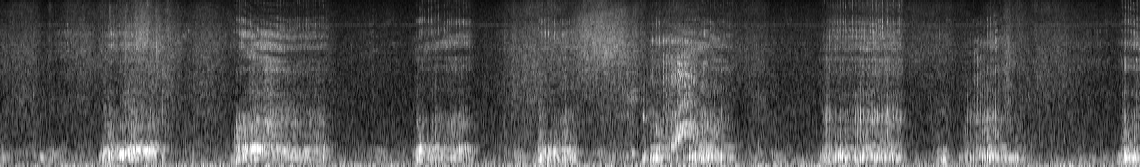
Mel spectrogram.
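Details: Child wheezing: harsh, rattly noisy breathing heard with each breath in and out.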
